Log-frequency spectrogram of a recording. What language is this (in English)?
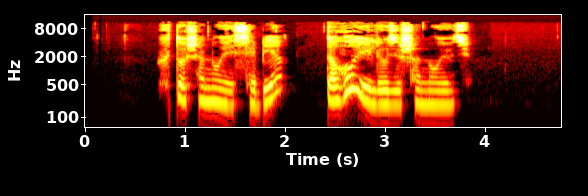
Belarusian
